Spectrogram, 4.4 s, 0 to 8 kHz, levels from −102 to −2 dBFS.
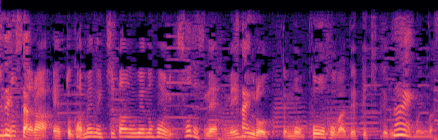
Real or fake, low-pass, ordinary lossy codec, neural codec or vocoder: real; 7.2 kHz; none; none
